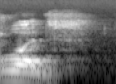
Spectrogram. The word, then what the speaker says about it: Łódź: They lived in the city of Łódź, which is L-O-D-Z, so I'm going to pronounce it Lodz, even though it's Woods if you're Polish.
